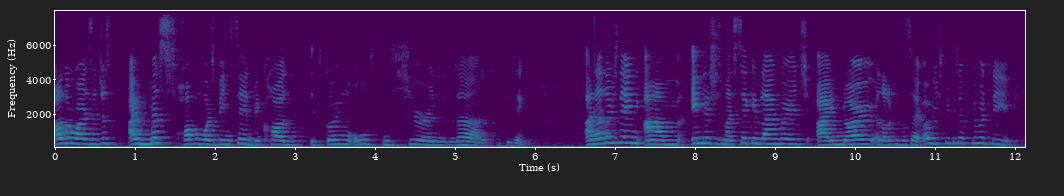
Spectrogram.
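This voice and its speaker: A woman with a South African accent at a moderate pace, with audible room echo. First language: Afrikaans. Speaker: anime reaction youtuber. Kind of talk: casual vlog chat to viewers. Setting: home studio. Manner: halting, many fillers and restarts.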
